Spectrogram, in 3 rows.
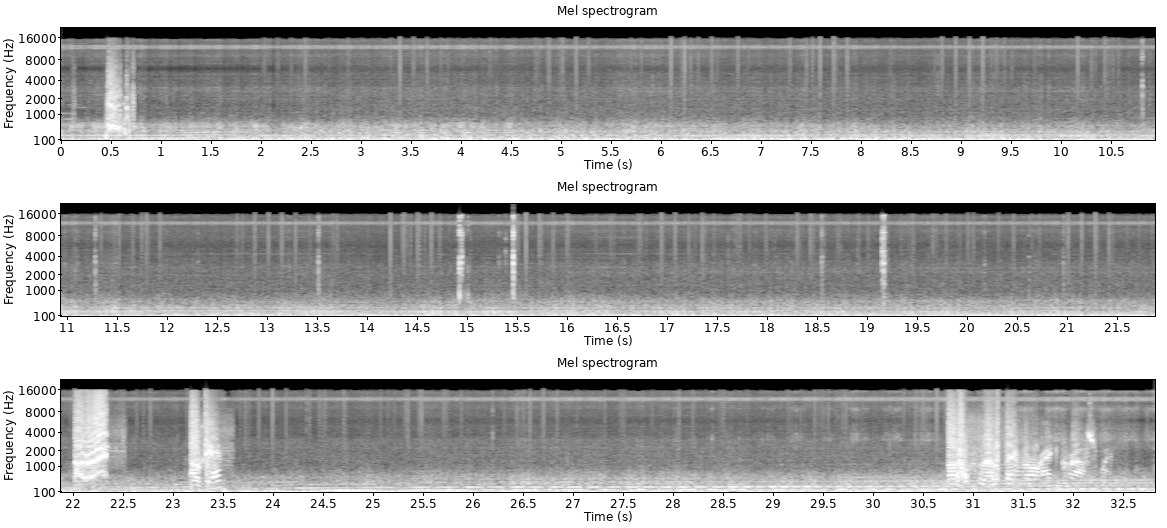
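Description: Twin piston engines of a Piper PA-34 Seneca II running steadily, heard from inside the cockpit. About three quarters of the way through, the engine note changes as the aircraft rolls down the runway for takeoff.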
